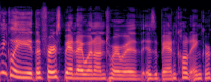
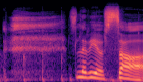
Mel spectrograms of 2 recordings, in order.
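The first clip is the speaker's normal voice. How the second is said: put-on British accent; much slower than usual. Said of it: "unless it's British accent".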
